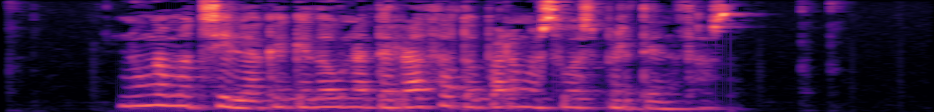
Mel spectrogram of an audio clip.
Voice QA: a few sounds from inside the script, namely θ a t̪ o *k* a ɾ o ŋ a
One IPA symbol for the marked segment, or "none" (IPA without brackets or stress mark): p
